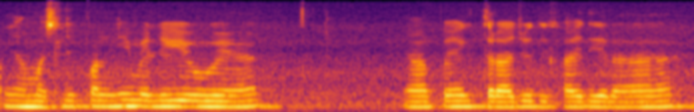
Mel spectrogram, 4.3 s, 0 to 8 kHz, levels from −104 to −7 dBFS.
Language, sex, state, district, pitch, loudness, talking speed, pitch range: Hindi, male, Uttar Pradesh, Lucknow, 150 Hz, -17 LUFS, 205 wpm, 145-155 Hz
